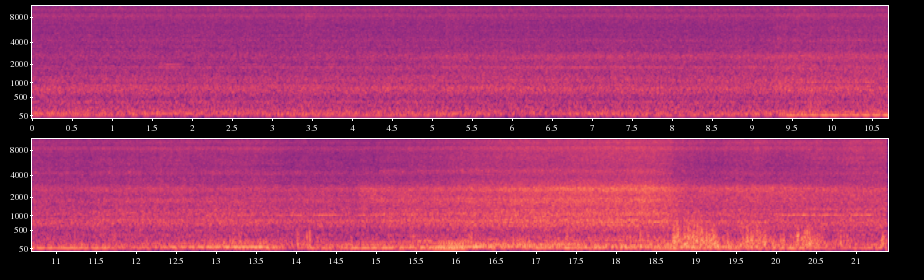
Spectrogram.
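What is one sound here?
Diesel train engines idle with a low, steady rumble.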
